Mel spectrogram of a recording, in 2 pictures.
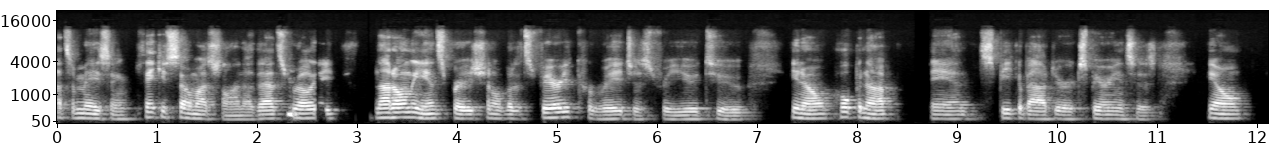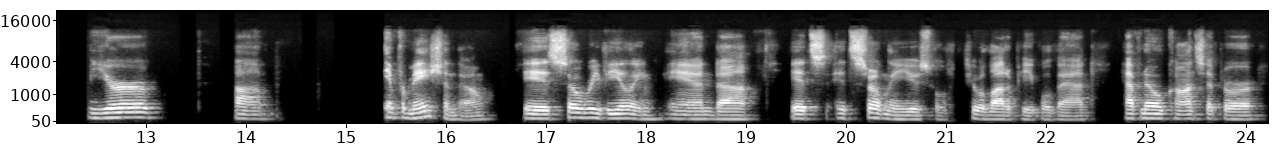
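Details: Adult male speaker; Normal speech.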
